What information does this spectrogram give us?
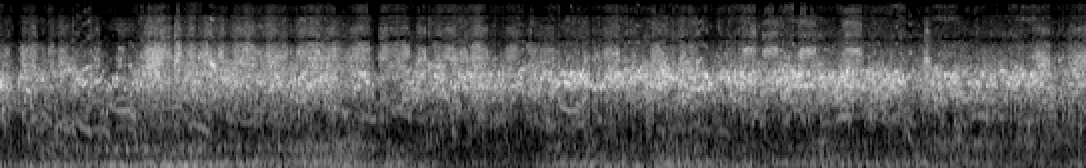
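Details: Budgerigars in an aviary colony singing and chirping: a dense, continuous wash of high, buzzy warbles and chirps overlapping without pause, with no other clear sounds.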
